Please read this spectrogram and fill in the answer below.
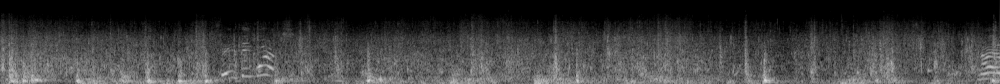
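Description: Dragon boat paddle strokes splashing and water rushing along a one-person outrigger canoe's hull, with irregular low thumps and wind buffeting the microphone.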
